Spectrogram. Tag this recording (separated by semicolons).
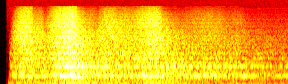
background-sound; bogey; creepy; drama; dramatic; Gothic; haunted; horror; nightmare; phantom; scary; sinister; spooky; suspense; terrifying; terror; thrill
